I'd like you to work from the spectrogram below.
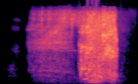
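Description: A single human sneeze: a softer breathy intake builds first, then a sharp, loud burst of air cuts off abruptly.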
